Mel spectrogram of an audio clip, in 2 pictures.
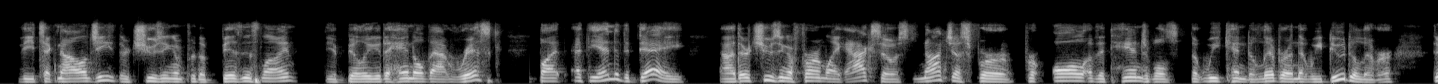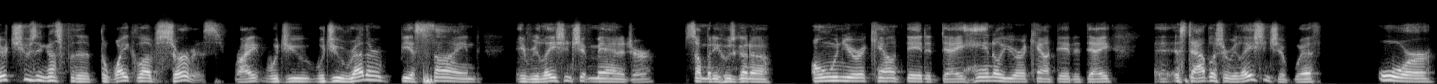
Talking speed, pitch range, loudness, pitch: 180 wpm, 130-155 Hz, -15 LUFS, 140 Hz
